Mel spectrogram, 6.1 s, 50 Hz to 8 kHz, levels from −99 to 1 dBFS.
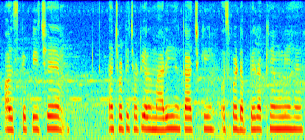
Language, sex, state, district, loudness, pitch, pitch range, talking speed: Hindi, female, Uttar Pradesh, Lucknow, -16 LUFS, 215 Hz, 205-220 Hz, 145 wpm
